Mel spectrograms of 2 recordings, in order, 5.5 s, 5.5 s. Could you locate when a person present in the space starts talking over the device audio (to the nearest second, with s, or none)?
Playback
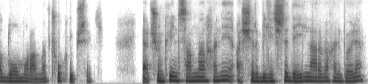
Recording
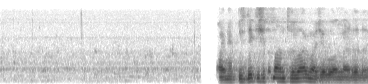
3 s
